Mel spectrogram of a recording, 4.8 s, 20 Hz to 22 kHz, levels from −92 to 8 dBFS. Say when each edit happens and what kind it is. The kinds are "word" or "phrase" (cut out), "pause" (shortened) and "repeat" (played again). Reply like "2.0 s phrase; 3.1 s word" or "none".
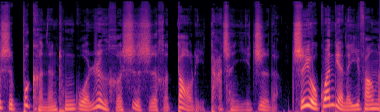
3.6 s pause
